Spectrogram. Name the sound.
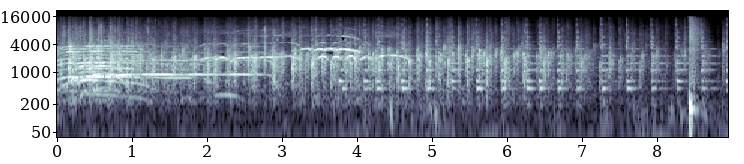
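audience applause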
